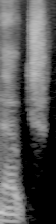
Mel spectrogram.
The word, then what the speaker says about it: Ochs: My last name is spelled O-C-H-S, but it's pronounced Ochs.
